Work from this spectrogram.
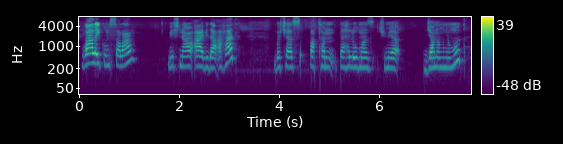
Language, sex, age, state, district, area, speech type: Kashmiri, female, 30-45, Jammu and Kashmir, Pulwama, urban, spontaneous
